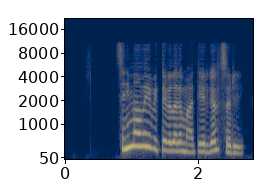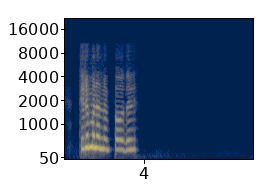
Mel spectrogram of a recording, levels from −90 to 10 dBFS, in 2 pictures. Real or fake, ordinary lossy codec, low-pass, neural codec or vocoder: fake; AAC, 48 kbps; 10.8 kHz; codec, 16 kHz in and 24 kHz out, 0.9 kbps, LongCat-Audio-Codec, fine tuned four codebook decoder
